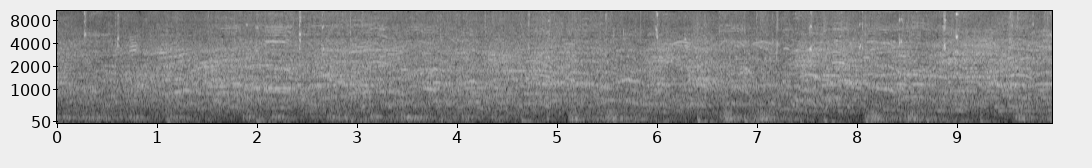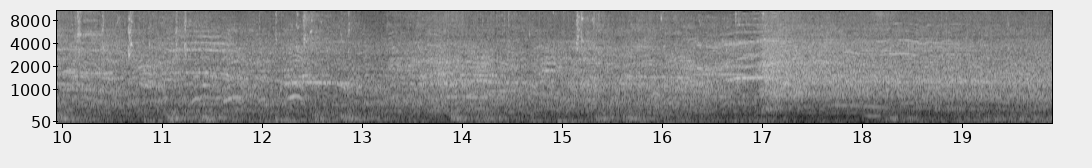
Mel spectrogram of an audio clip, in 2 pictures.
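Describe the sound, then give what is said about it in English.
Basketball game sounds right after a game-winning shot made at the buzzer with about two seconds left: a ball thumps the court again and again beneath a loud, steady roar of crowd noise and shouting that holds for the whole stretch without fading. “He shot the ball. He got it in there, and the crowd went crazy.”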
